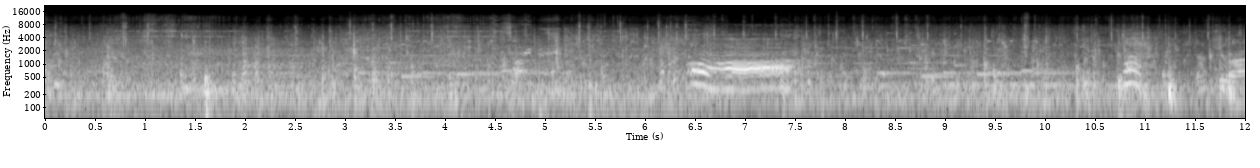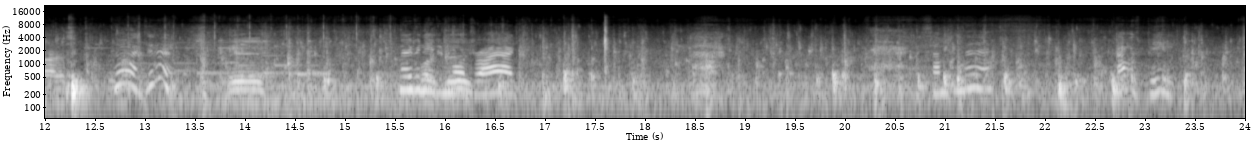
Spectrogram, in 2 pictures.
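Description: Indistinct voices talking now and then over a steady background hum.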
